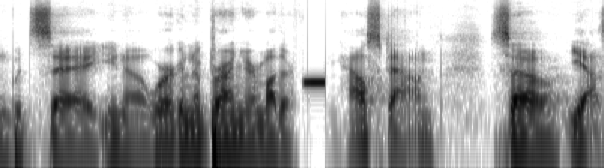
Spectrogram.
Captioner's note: beeps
